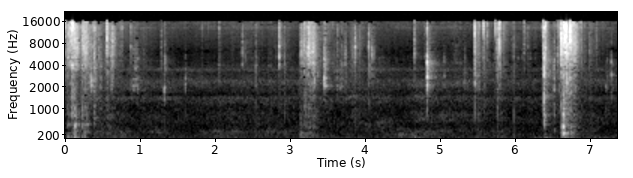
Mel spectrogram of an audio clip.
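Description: A solid oval Elkos soap bar with a yellow-green coating and a white core, held in the hand, is shaved with a metal blade, producing soft flakes. It makes a series of quiet, bright, crisp scraping and crackling strokes, with short clustered bursts between near-silent gaps.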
